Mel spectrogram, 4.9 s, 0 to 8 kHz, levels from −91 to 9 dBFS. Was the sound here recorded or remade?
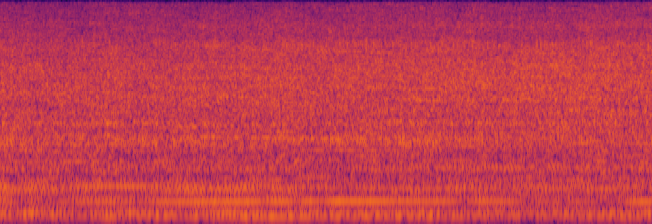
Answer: recorded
